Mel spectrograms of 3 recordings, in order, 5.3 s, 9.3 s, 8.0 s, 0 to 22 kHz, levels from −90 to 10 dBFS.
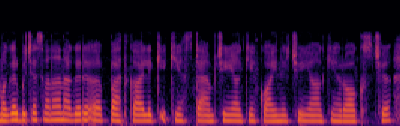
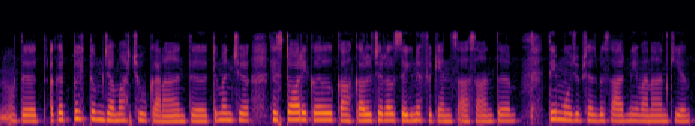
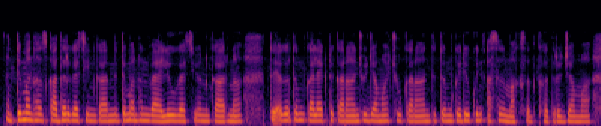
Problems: background sounds at intervals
